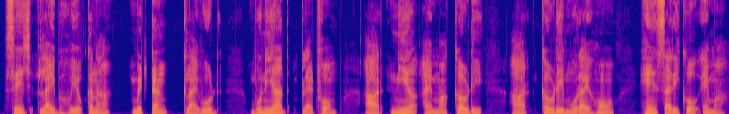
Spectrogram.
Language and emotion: Santali, neutral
